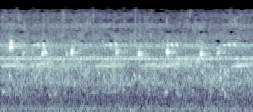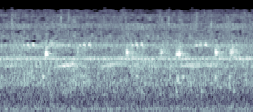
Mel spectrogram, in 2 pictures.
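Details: At a lake, frogs form a continuous high trilling drone while short bright notes repeat roughly three times a second on top, giving a pulsing, rhythmic texture to the soft chorus.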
